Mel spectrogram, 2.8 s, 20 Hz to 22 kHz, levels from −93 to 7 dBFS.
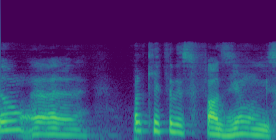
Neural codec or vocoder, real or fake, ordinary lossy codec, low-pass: codec, 44.1 kHz, 2.6 kbps, DAC; fake; none; 7.2 kHz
